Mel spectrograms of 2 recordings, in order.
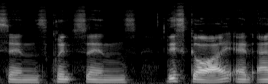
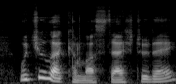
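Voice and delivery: robot voice with pitch swinging in sing-song swoops. Imagining an elixir answering a man's yell, in a robot voice. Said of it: "a robot voice came back and said".

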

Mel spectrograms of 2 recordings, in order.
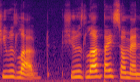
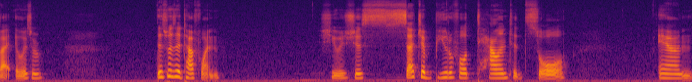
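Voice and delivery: sad, emotional voice heavy with sadness; 4 dB quieter than usual. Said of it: "if you can tell by my voice".

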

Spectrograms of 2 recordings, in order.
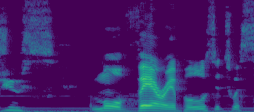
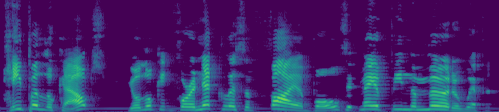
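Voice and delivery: called out loud and high; 8 semitones higher, 6 dB louder than usual. Voicing Sergeant Cromley ordering a guard: Sergeant Cromley voice. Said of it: "Sergeant Cromley looks around and he frowns".

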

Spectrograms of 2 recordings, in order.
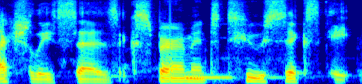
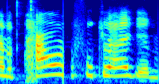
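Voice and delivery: tiny fairy dragon voice, much higher pitch. A dragon trapped in a crate answers a player, in a little fairy dragon voice. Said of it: "there is a little fairy dragon".

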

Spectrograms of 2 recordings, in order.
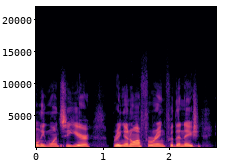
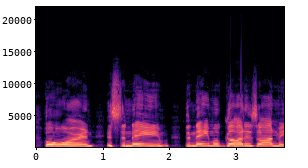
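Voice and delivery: put-on tearful crying voice, higher and louder; 8 semitones higher, 6 dB louder than usual. Retelling a friend's phone call from Israel, imitating a friend crying. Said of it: "he's never emotional like this".

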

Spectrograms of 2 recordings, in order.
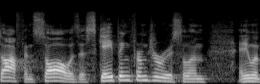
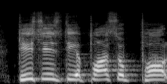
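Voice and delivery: slow put-on Turkish accent in an announcing delivery; 7 semitones higher than usual. Retelling what a tour guide in Tarsus said, put-on Turkish accent. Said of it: "That's my Turkish accent".

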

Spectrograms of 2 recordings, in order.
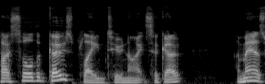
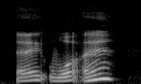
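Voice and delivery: bleary, half-awake, groggy, pitched-up voice; 8 semitones higher than usual. Shaken awake by someone yelling, the narrator responds: bleary complaint. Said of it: "I complained blearily".

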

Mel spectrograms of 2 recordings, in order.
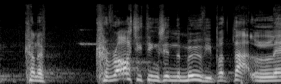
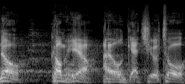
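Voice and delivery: very low, deep English dubbed-movie voice; 7 semitones lower than usual. Recalling schoolmates copying fight films' English dubbing: English-overdub fight-film voice. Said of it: "try and do the English overdub".

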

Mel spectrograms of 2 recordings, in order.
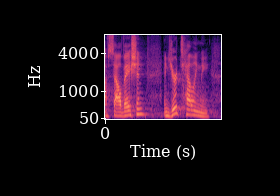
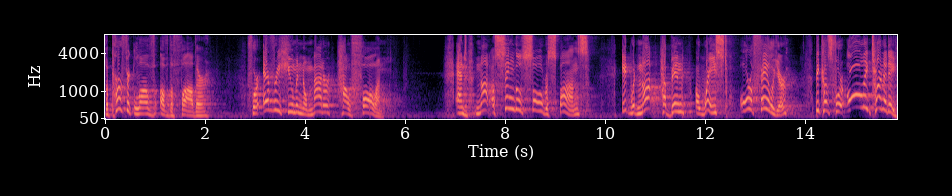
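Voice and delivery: high yell with wildly swooping pitch; 7 semitones higher than usual. Trying to emulate another man's voice for listeners, yelling in a Jerry Walls voice. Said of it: "yell in my Jerry Walls voice".

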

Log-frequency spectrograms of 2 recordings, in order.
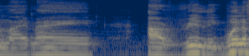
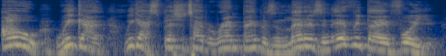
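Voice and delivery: put-on loud excited woman's voice, higher; 9 semitones higher than usual. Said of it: "she done took it to a quick eight".

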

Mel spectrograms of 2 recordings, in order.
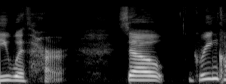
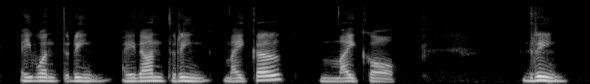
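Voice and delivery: slow speech without moving the lips; 2 semitones lower than usual. Imitating a woman from a clip who talks without moving lips. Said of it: "she doesn't move her lips".

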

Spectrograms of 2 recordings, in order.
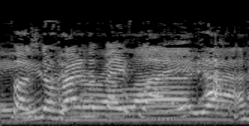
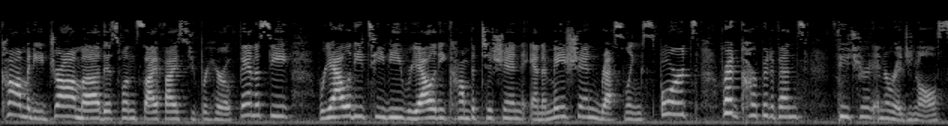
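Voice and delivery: one breath, no pauses, much quieter; 6 dB quieter than usual. Host listing channel genres for viewers, all in one breath. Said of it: "getting all of that out in one breath".

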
